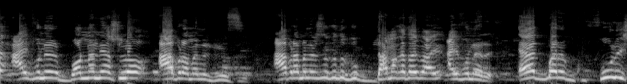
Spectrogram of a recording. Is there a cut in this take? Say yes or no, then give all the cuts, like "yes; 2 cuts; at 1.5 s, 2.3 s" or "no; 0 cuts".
no; 0 cuts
